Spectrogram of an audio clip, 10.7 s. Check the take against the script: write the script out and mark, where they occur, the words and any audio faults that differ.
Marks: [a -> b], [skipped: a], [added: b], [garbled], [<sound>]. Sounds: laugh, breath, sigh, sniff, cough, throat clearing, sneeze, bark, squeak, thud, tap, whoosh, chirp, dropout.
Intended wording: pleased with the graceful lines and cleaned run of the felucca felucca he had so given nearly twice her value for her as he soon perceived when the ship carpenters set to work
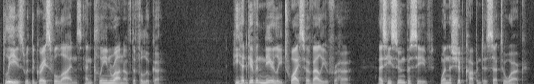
pleased with the graceful lines and [cleaned -> clean] run of the felucca [skipped: felucca] he had [skipped: so] given nearly twice her value for her as he soon perceived when the ship carpenters set to work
